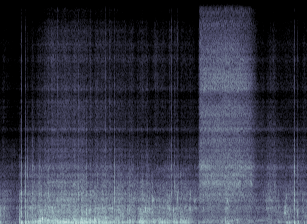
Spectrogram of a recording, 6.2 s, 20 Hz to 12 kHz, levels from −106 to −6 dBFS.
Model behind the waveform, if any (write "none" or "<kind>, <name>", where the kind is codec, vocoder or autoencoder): autoencoder, DAC-VAE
